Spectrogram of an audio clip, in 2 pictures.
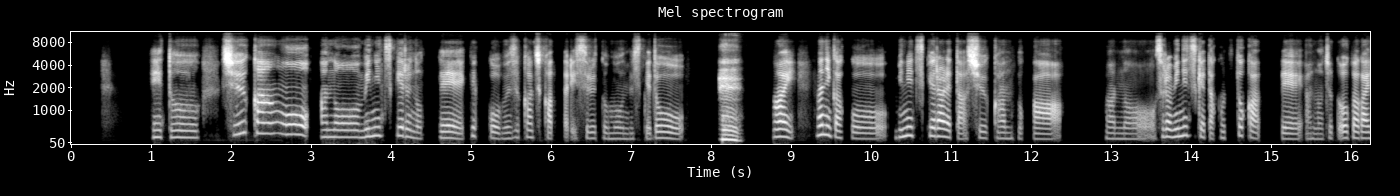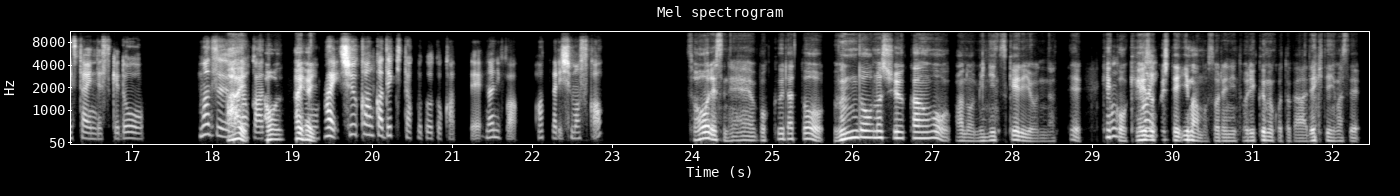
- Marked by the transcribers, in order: none
- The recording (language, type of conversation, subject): Japanese, podcast, 習慣を身につけるコツは何ですか？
